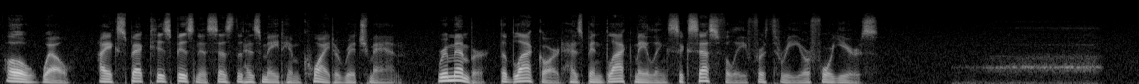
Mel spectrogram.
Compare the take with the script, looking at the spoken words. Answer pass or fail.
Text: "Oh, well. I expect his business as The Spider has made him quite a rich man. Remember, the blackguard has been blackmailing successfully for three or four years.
fail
